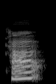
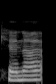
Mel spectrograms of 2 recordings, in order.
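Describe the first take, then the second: First: The n sound in 'can' is dropped entirely. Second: The n sound in 'can' is fully pronounced. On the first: "I would like drop the N and then like add the I" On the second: "instead of saying can I"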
